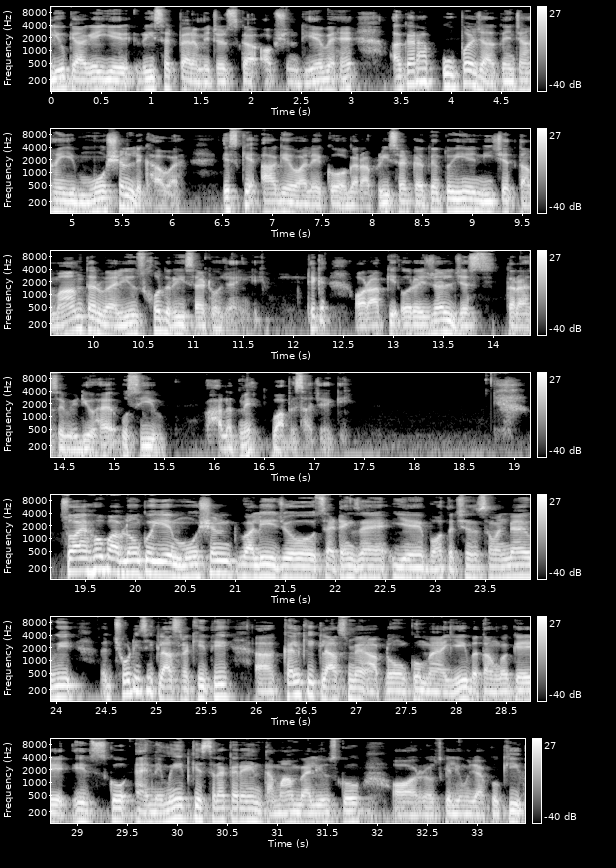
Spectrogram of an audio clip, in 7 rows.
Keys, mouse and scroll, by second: 10.9 click, 14.2-16.4 drag, 16.4 space.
